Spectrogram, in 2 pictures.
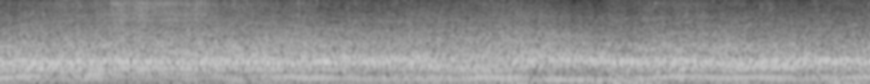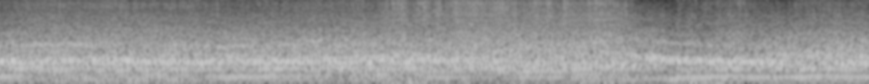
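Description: A car sliding sideways in Forza Horizon, with a continuous wavering tire squeal over a droning engine that rises and falls as the drift is held.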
